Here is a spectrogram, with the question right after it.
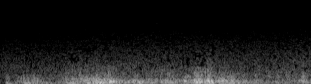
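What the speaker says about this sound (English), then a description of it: "It seems there's a storm coming." A low, rolling rumble of thunder from an approaching storm in the video game Alan Wake swells and recedes across a few seconds, with a second heavy roll near the end, under a wash of wind-like noise.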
